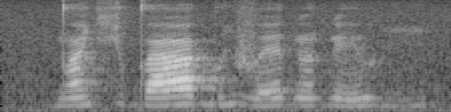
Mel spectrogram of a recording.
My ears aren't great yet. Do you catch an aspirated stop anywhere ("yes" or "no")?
no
